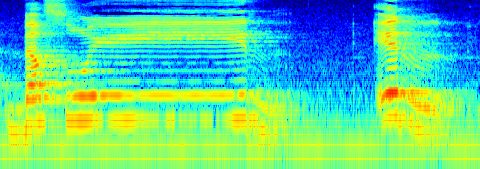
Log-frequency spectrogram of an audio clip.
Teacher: والراء طبعا سكنت وقبلها ياء فهنا ترقق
